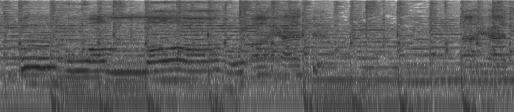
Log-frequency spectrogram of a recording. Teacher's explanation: qalqalah kubro dibaca dengan suara pantulan yang kuat atau besar ya. Biasanya qalqalah kubro ini dibunyikan ketika bertemu dengan 5 huruf qalqalah yang posisinya itu biasanya ada di akhir kalimat atau ayat.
